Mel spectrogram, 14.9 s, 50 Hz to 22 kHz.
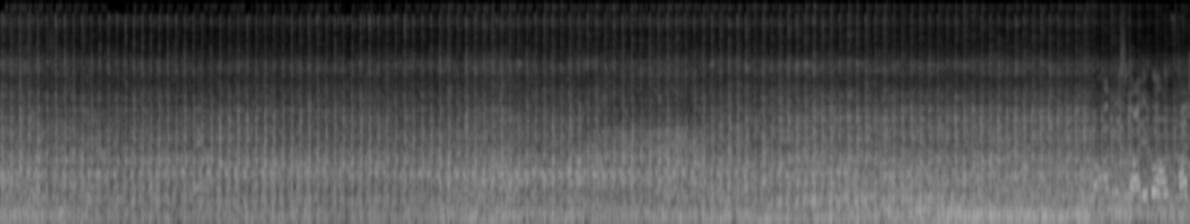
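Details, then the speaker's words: Mahindra Jeeto with P040300 EGR valve open-load error: fast tak-tak knocking, about three per second, loud over the idle; mechanic suspects a jammed or blocked EGR, something stuck inside, or EGR staying open; cause not yet confirmed. "बहुत ज्यादा ही खतरनाक sound हो रहा है ऐसा sound जो है एजीर जाम होने से भी आता है या एजी आर बलक हो जाना जीर के अंदर कुछ फस जाना एजर ओपन रहना"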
